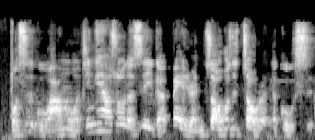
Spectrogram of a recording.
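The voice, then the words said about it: Taiwanese-accented Mandarin. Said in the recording (Chinese): “这是个台湾口音的”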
